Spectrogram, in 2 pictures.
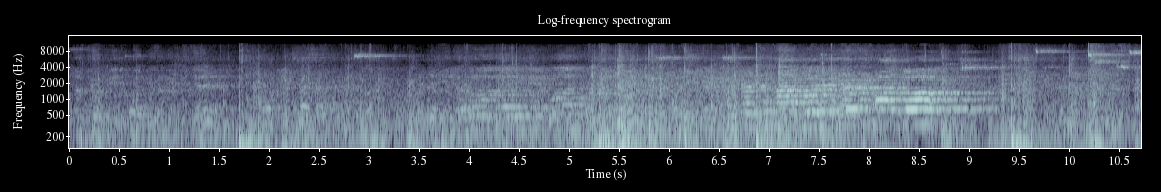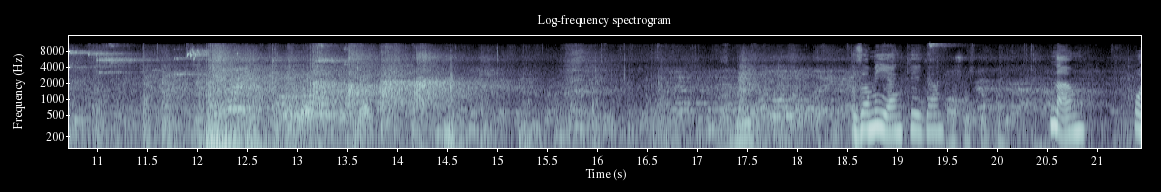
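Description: A ball is kicked with sharp thuds in an echoing hall.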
